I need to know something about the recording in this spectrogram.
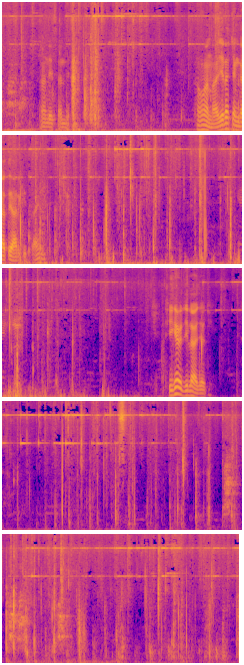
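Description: Cow hooves thud and scuff on dry dirt ground.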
